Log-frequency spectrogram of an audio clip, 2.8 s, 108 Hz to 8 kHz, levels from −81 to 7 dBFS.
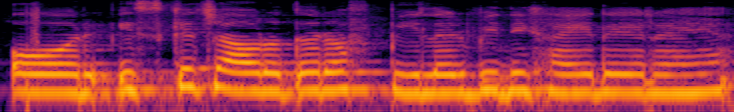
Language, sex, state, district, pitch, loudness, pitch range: Hindi, female, Delhi, New Delhi, 240 Hz, -13 LUFS, 230-245 Hz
